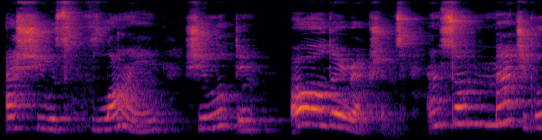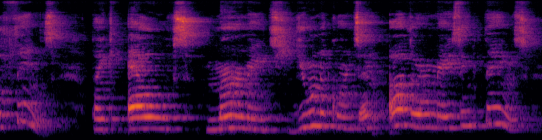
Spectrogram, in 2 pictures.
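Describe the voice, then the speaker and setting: High-voiced woman reading a children's story. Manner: enthusiastic, adds asides. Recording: echoey room.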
